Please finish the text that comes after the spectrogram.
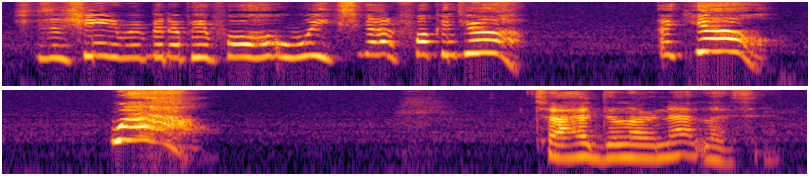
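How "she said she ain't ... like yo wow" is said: very high, loud incredulous neighbor voice; mocking neighbor. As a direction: squeal it out in disbelief. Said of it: "sitting in the projects like".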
